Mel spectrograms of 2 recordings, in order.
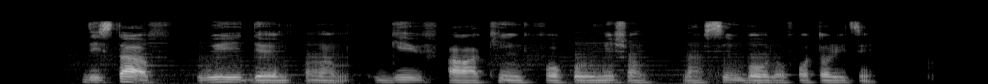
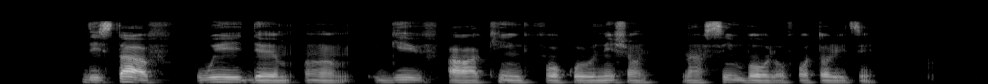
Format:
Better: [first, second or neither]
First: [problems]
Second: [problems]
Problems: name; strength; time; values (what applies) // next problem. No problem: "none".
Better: second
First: noise reduction (neural separator model SepFormer DNS4)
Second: none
